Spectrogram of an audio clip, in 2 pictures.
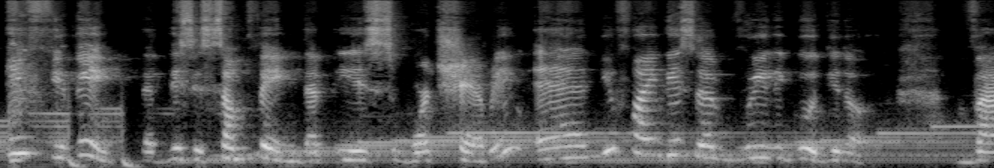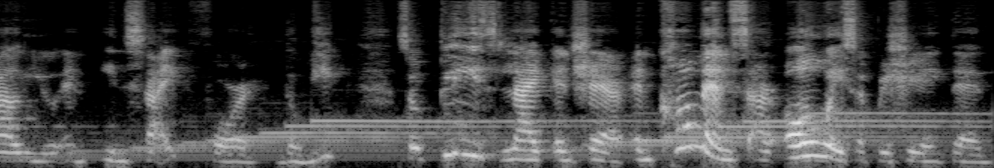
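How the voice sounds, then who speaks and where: A woman with a Filipino accent hosting a weekly inspirational talk segment, explaining ideas gently like a teacher with soft laughs. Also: a little high, big pitch swings, normal speed, over music, poor audio. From Philippines. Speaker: host.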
